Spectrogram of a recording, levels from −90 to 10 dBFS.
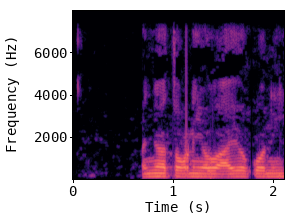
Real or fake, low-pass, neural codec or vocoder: real; 7.2 kHz; none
